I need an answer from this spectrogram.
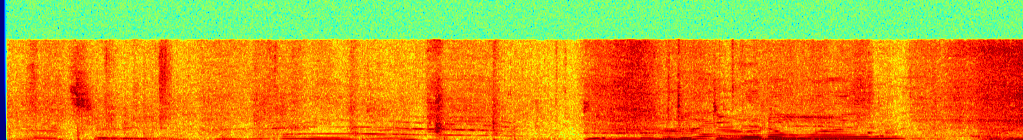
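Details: Hungry rhino calves crying out for milk: wavering, whining tonal cries that bend up and down. Several cries overlap and grow louder in the second half, then break off briefly before resuming.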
